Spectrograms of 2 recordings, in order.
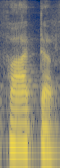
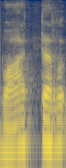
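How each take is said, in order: First: The word begins with an F sound. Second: The word begins with a V sound. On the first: The speaker calls it right. "ഫാറ്റർ എന്നാണ് അതിനെ നമ്മൾ പ്രൊനൗൺസ് ചെയ്യുന്നത്" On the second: The speaker calls it wrong. "അല്ലാതെ വാറ്റർ എന്നല്ല"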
